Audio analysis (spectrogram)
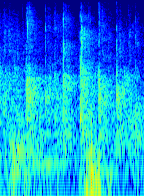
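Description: Sparse, fairly quiet applause from an audience: a handful of distinct claps at an uneven, loose rhythm, slightly distant, with no voices over it.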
